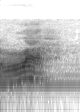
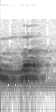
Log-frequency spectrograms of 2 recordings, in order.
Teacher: Meu véu palatino vai descer, então parte do som sai pela boca, outra parte pelo nariz. É por isso que eu digo lã.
